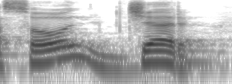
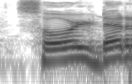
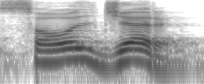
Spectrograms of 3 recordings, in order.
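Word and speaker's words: soldier: गया यह वाला आई तो क्या बन गया सोल्जर या डी जीम की बाज निकालेगा सोल्जर सोल्डर नहीं कहना सोल्जर जीम की बाज निकाली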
